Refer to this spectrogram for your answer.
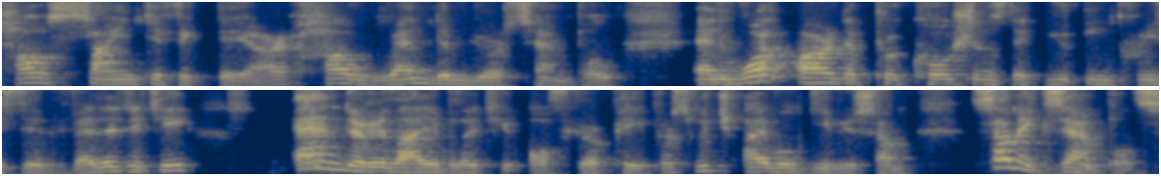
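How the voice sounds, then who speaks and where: With a Turkish accent, the speaker talks at a moderate pace against a quiet background. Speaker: academic researcher. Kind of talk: lecture. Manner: hesitant, with fillers.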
